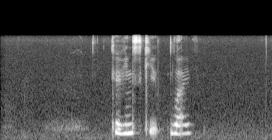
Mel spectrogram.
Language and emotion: Russian, sad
